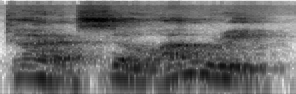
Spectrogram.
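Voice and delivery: usual speaking voice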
